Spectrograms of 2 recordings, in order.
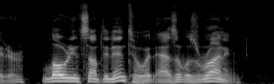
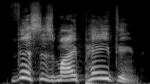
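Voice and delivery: high, slow, emphatic cry; emphatic protest; 8 semitones higher than usual. Acted. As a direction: claim it as yours, voice raised. Yelling, shaking painting for emphasis.

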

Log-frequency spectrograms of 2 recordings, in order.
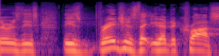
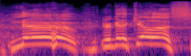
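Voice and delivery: put-on higher, half-laughing panic at the kids; a scared dad yelling stop, pitched way up; panicked shout; 8 semitones higher, slower than usual. Dad on the bridge begging his bouncing daughters, high panicked plea.

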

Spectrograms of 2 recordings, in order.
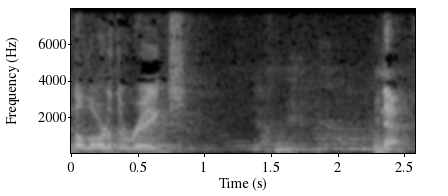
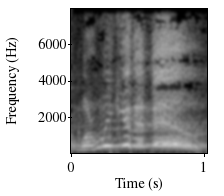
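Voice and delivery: panicked cry; 10 semitones higher, faster than usual. Retold or imitated. Panicked Israelites voiced by preacher.

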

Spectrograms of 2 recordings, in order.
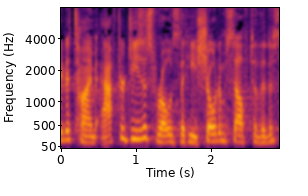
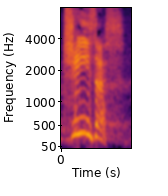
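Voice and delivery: high joyful call of the name; high excited shout of Jesus; excited cry; 12 semitones higher than usual. Retold or imitated. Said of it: "It's like".

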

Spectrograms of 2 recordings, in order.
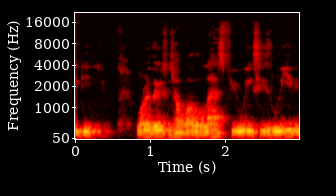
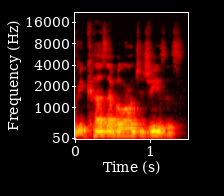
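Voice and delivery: call to repeat; 5 semitones higher, 4 dB louder than usual. Shown as a demonstration.

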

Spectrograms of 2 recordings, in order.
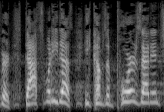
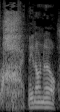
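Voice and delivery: much softer and lower, a knowing aside; wry aside; 7 semitones lower, 10 dB quieter than usual. Retold or imitated. Wife Pam teasing about the pastor's real marriage, soft and dry. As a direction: drop it under your breath, dry. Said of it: "And Pam just goes".

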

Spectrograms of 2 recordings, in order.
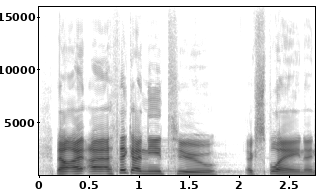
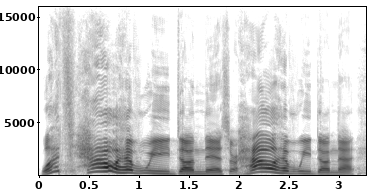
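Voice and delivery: high, drawn-out indignant disbelief; shocked question; 5 semitones higher, 6 dB louder than usual. Acted. People answering God's accusation, acted shocked and offended. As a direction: stretch out the astonished "how". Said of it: "with a shocked question".

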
